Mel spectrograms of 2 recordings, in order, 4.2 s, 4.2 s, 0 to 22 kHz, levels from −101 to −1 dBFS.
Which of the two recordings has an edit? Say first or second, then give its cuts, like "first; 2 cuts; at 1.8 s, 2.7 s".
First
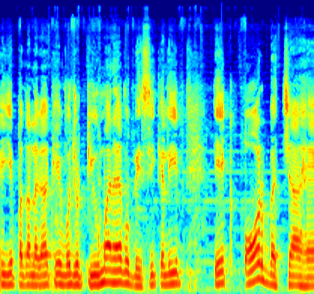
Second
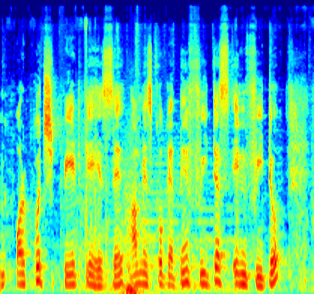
second; 1 cut; at 1.7 s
